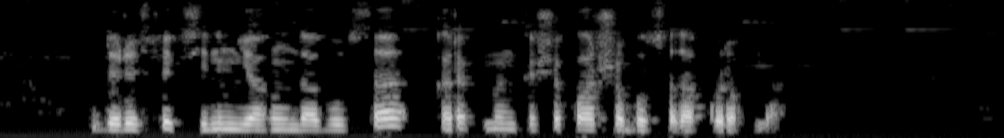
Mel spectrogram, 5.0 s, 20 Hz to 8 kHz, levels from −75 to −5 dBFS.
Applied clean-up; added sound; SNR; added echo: classical method spectral subtraction.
